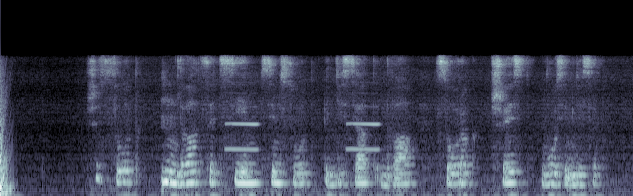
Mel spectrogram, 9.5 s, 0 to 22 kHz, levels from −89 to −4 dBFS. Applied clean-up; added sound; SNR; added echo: none; Wind instrument, woodwind instrument; 10 dB; reverberation time 0.3 s.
